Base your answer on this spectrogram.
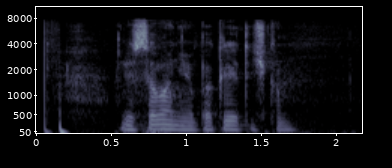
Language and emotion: Russian, neutral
